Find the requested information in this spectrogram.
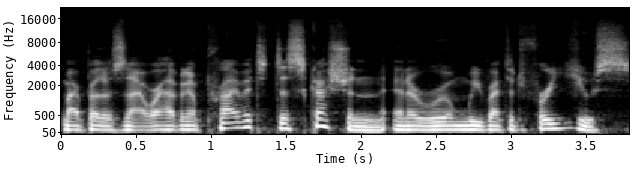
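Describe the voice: Pitch moves with ordinary variation. The delivery is plain reading aloud.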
